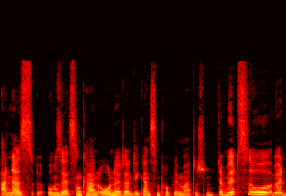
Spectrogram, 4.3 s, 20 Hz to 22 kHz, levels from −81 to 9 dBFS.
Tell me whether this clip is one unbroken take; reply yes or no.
no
